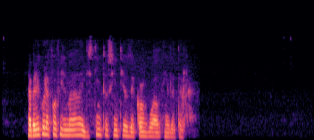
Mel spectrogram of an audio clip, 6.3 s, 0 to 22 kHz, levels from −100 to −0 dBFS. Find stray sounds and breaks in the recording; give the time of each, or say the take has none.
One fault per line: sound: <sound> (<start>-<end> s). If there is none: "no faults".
no faults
